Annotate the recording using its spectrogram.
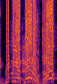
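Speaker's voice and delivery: high cocky shout; loud. Real, not acted. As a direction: demand praise, yelling. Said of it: "You don't have to be so loud".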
